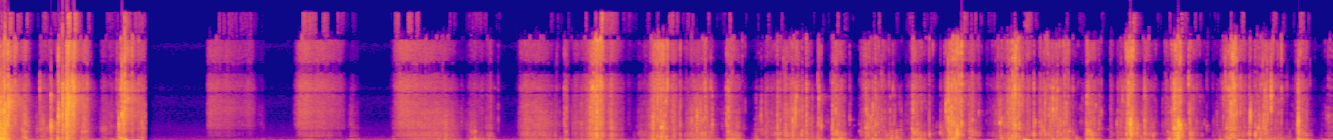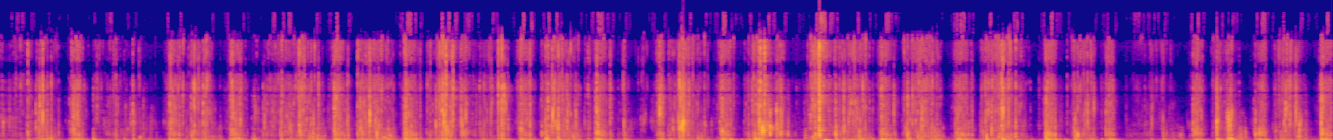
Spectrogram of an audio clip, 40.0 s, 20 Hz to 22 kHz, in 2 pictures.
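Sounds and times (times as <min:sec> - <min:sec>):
slime crackling and popping: 0:00.0 - 0:02.3, 0:07.9 - 0:40.0.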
